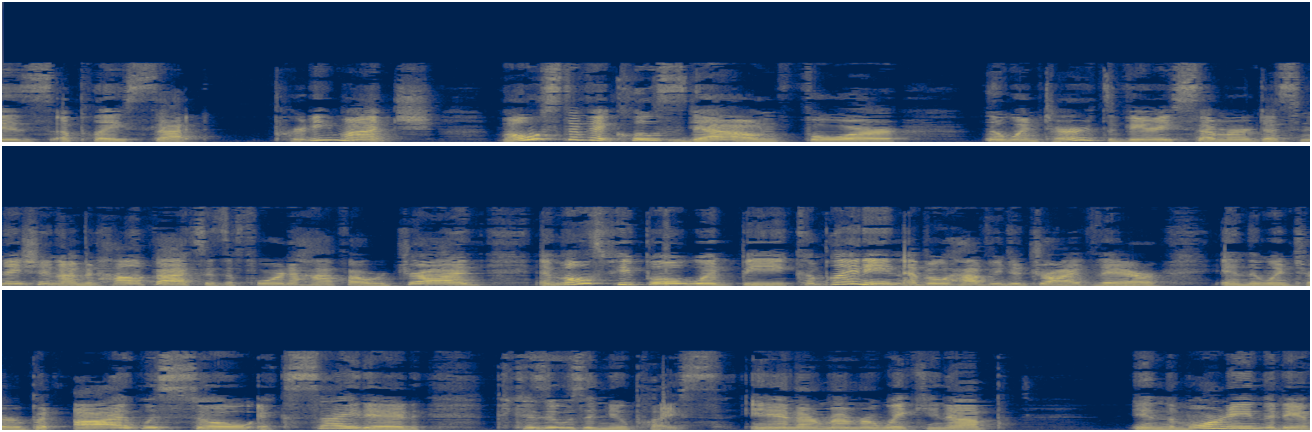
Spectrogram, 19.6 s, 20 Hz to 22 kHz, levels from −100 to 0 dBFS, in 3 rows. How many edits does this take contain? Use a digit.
0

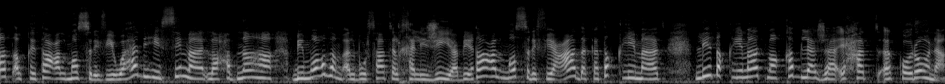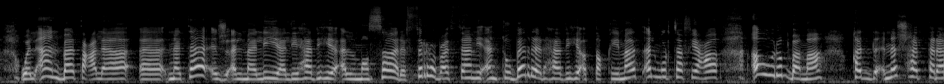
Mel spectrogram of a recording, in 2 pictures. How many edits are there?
1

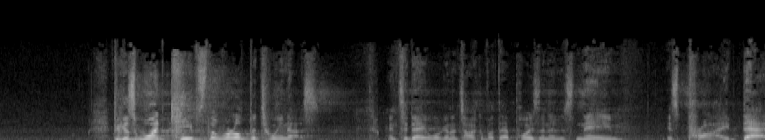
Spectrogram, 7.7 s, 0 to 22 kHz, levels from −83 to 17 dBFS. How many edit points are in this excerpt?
1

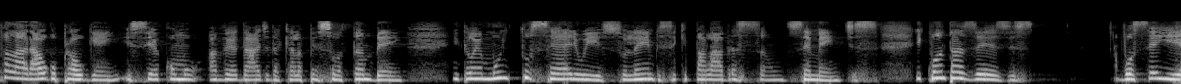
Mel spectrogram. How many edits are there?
0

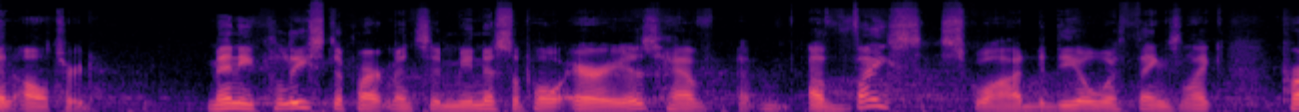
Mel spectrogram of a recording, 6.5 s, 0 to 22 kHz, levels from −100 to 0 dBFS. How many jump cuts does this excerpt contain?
1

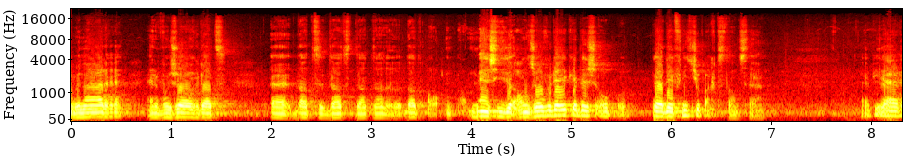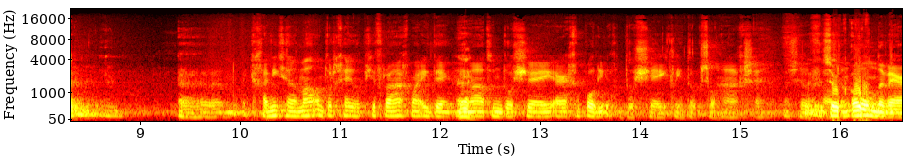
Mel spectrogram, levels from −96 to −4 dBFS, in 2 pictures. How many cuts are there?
0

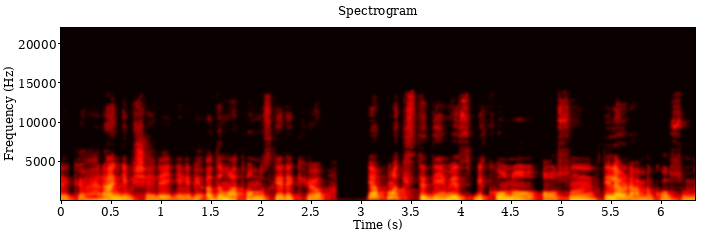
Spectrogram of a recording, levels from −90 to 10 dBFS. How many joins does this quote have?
1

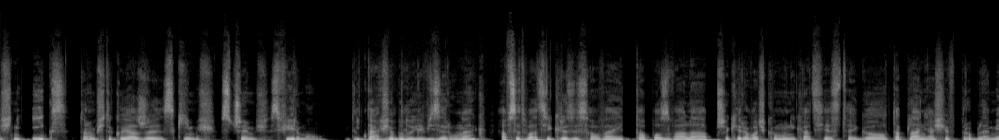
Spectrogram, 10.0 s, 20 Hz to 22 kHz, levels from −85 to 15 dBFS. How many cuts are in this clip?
1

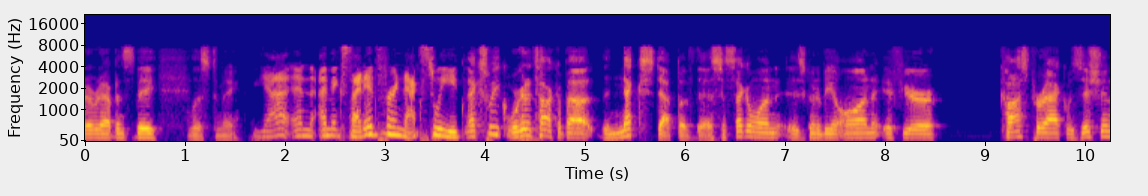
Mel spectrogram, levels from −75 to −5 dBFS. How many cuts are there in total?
3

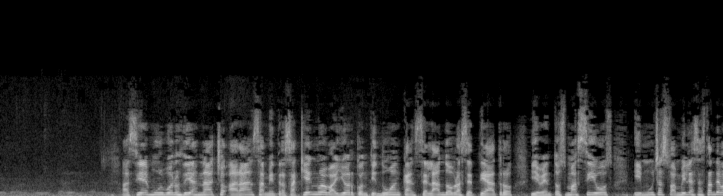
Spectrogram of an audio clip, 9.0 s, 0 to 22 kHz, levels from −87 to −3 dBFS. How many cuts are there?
0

